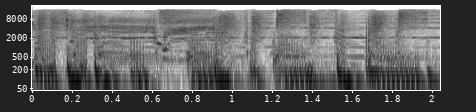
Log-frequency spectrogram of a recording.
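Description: Upbeat electronic music with a steady drum beat and heavy bass.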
